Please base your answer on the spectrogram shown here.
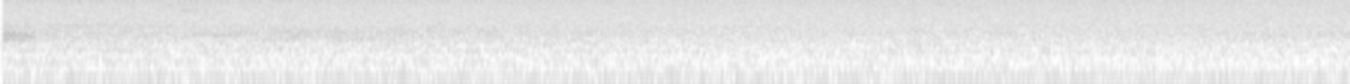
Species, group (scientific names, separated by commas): Bicolorana bicolor, Orthoptera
